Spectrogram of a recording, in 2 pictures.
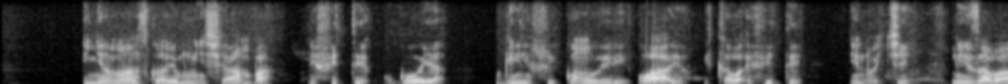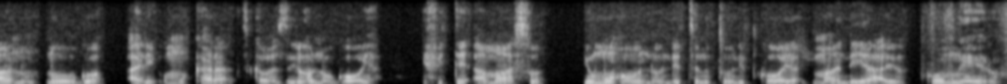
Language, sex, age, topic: Kinyarwanda, male, 25-35, agriculture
